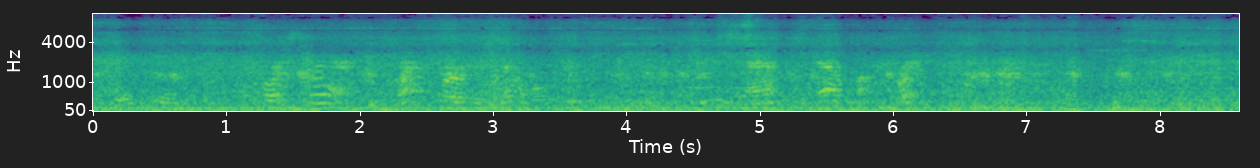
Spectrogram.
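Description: Train wheels squeal and clatter on the rails.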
